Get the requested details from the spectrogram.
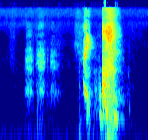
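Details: Sneezing together by a man and a woman: a few short in-breaths, then a sharp explosive sneeze; an ordinary sneeze.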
